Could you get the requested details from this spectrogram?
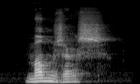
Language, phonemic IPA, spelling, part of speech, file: Dutch, /ˈmɑmzərs/, mamzers, noun, Nl-mamzers.ogg
- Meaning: plural of mamzer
